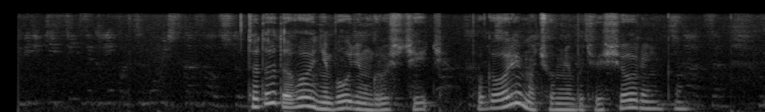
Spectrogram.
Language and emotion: Russian, sad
